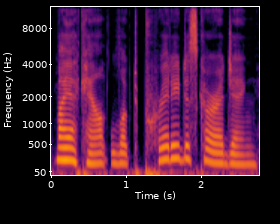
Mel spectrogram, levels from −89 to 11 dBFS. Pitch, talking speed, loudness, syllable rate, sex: 185 Hz, 110 wpm, -19 LUFS, 4.1 syllables/s, female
